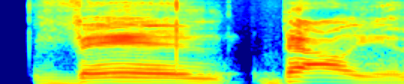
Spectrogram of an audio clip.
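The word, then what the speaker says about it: VanBalion: It was a guy named Van Bulan, right? I mean, how do I say his name? Van Balian. That's his name.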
